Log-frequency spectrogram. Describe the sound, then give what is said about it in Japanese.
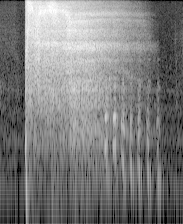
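A voice imitates a snore that sounds like a bus's air brake: a sudden loud, bright hiss that bursts out and slowly fades over about three seconds, ending in faint breathy sputters. “あのうちのあのお笑いの相方はですね一緒に泊まったらあいつ俺は絶対いびきかかんって言ってたくせに寝てすぐ嫌だったんですよあいつのものはあれですねバスのエアブレーキですね”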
